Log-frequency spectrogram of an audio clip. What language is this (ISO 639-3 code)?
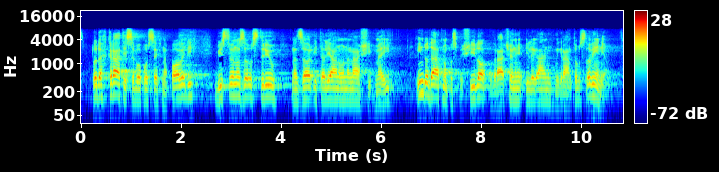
slv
